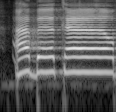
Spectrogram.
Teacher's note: Cara bacanya dipanjangkan dua harakat tanpa menyisakan bunyi n. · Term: mad iwad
